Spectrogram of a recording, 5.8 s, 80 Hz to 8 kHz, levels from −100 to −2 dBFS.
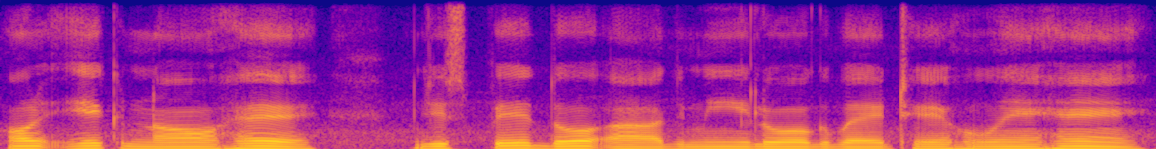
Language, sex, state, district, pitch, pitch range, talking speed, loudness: Hindi, male, Jharkhand, Ranchi, 115 Hz, 115-130 Hz, 125 wpm, -17 LUFS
